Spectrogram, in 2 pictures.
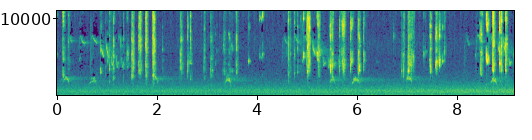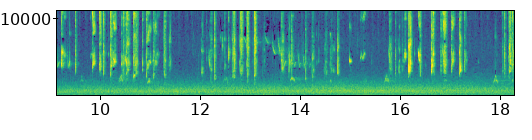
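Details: Real mouse squeal in 8D audio: short, piercing high squeaks tumble out in uneven volleys, some dense and rapid, others sparse and separated by pauses, with soft low background noise beneath.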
